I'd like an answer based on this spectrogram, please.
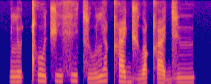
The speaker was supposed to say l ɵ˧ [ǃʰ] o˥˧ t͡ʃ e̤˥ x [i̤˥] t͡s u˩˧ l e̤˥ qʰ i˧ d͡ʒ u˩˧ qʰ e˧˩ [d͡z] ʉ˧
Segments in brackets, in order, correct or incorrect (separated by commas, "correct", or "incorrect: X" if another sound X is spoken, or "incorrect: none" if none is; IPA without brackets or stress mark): correct, incorrect: e̤˥, correct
